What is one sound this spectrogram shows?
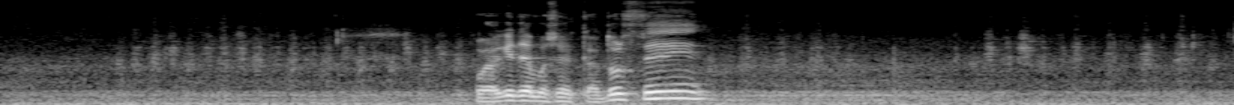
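A coin scratches briskly across a card.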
